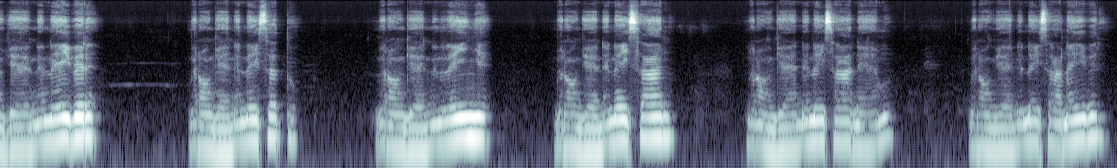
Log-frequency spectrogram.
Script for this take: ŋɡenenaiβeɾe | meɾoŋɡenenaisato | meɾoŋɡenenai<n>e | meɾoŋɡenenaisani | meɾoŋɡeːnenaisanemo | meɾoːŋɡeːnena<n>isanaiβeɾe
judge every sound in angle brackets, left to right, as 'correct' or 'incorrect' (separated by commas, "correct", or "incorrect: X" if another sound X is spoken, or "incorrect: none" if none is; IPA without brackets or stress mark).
incorrect: ɲ, incorrect: none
